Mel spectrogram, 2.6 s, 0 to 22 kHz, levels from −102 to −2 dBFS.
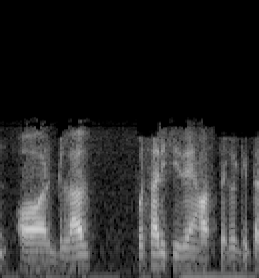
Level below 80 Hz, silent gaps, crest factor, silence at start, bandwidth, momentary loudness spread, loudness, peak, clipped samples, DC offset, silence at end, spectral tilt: -76 dBFS; none; 20 dB; 0 s; 4.3 kHz; 16 LU; -30 LUFS; -12 dBFS; under 0.1%; under 0.1%; 0 s; -1 dB/octave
